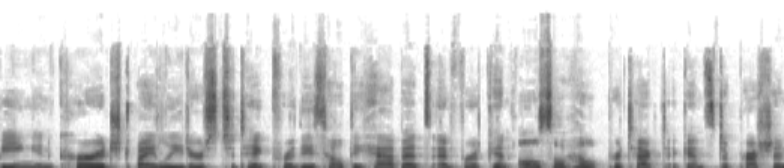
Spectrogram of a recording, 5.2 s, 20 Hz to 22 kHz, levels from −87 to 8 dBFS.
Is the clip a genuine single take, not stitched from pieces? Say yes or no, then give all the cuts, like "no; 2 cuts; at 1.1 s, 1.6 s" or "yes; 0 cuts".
no; 2 cuts; at 1.8 s, 3.2 s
